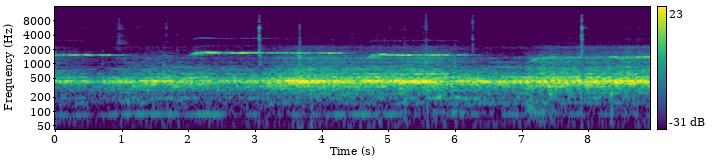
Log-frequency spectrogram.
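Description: A man taps a frame drum now and then.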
